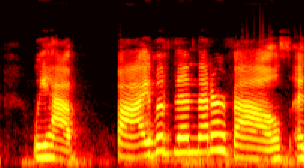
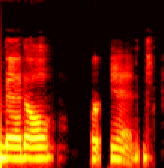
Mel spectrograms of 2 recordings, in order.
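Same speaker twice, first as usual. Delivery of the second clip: ordinary talk, nothing marked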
